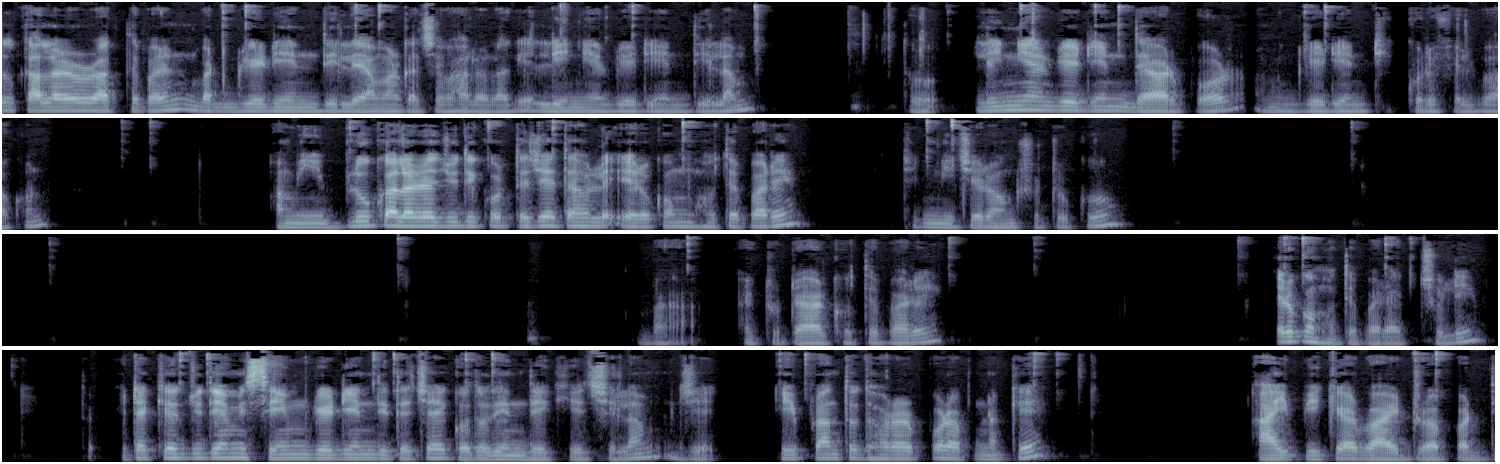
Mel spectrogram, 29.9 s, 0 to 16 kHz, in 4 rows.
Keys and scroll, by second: 3.3 super+z.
